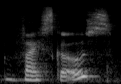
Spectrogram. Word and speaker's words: viscose: It is made up of linen and viscose. I think viscose is the way you say it. In German it's Viskose, and so I think it's viscose.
